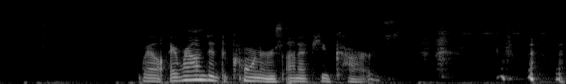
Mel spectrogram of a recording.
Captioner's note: laughs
